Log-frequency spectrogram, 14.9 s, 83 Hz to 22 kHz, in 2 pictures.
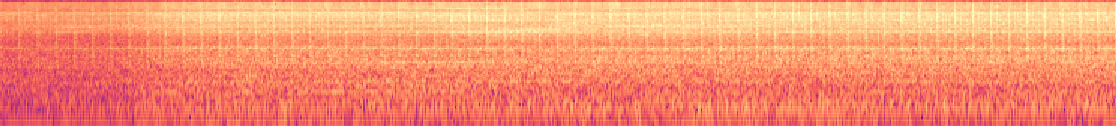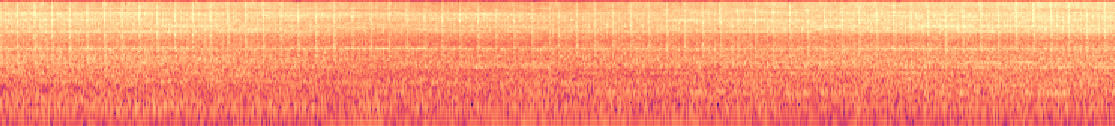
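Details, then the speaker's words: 1963 Ford F100 running cold just after a carburetor clean and rebuild, slight stumble (owner suspects points or cold): quick light ticking, about three per second, over the idle. Owner suspects an exhaust valve nearest the fan and says it needs a valve adjustment. "We need to do a valve adjustment on it. That's what that tick, tick, tick, tick, tick, tick, tick, tick sound is. Sounds like maybe it might be the exhaust valve, the one closest to the fan."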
